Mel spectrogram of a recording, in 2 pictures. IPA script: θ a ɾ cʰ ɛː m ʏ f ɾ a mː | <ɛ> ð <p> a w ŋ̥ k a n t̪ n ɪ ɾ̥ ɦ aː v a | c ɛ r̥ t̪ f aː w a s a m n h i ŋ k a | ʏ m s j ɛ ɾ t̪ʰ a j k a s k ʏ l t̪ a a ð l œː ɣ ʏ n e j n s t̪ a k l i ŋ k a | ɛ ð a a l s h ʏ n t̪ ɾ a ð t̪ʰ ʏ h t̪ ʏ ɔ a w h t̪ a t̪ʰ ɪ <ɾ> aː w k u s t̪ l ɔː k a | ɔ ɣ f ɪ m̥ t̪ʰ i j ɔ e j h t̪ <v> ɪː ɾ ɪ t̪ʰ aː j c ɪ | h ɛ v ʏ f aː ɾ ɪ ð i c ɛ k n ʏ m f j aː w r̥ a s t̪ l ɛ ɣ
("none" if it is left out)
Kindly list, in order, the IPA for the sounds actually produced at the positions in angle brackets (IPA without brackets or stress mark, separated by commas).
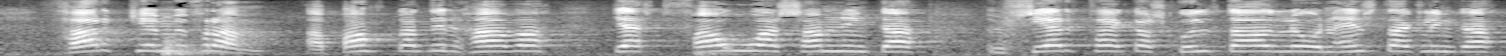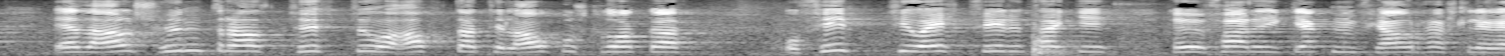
a, p, l, f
